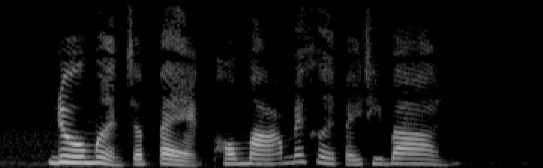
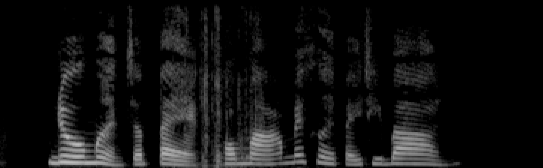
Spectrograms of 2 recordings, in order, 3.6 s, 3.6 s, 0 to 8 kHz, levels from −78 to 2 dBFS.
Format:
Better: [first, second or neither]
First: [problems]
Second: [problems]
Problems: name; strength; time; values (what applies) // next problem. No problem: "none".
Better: first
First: none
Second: noise reduction (neural mask model RNNoise)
